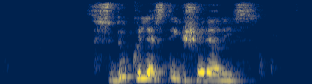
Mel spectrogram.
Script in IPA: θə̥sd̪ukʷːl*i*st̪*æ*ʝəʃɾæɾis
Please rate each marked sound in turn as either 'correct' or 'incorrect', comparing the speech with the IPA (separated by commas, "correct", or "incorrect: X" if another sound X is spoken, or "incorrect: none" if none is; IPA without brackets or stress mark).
incorrect: æ, incorrect: i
